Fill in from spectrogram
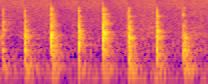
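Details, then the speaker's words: Chrysler rebuilt torque converter being installed, turned by hand: sharp regular knocks about four per second as pump gears engage, showing the converter is fully seated. "there are two methods that I use to make sure this converted us in all the way one is to listen to the punk gears as I turn the converter"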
